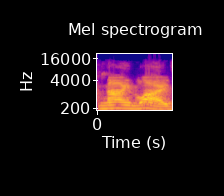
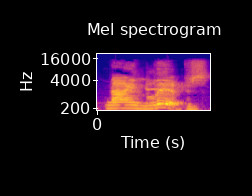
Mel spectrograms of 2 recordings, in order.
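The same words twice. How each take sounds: First: The vowel in 'lives' is long, as in 'hives'. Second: The vowel in 'lives' is short, as in 'gives'. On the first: The cat has nine lives to lose. The speaker calls it wrong. "It's not nine lives" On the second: A power is alive and ruling now. The speaker calls it right. "it's nine nine lives ... It lives. It's alive"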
